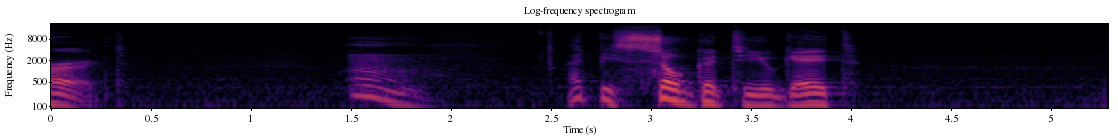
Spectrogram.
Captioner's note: moans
